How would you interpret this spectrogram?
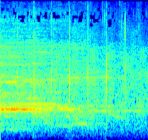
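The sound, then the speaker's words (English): A church audience gives God a round of applause before the sermon, clapping steadily, a dense patter of many hands with a few sharper individual claps standing out, fading slightly over the few seconds, with no voices. “Give God one more round of applause, and I'm going to preach.”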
